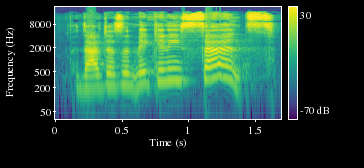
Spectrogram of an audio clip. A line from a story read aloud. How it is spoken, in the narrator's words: Lestrade yelled at Sherlock's back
